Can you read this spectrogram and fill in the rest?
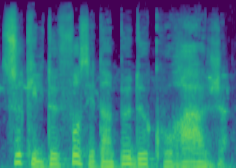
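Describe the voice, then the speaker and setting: A man's voice: fairly low pitch, very animated, measured pace, a little hiss or hum. A man playing a kindly, reassuring adult jungle animal who teaches and tells stories in a children's cartoon. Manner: patient, encouraging, storytelling.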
